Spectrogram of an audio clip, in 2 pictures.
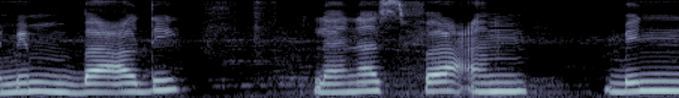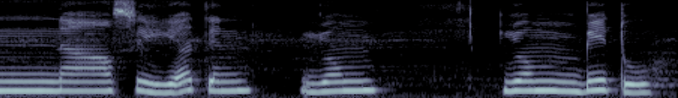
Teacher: نون ساکن تنوین کے فوراً بعد با آ جائے تو نون کی آواز کو میم میں بدل دیتے ہیں۔ نون کے اوپر چھوٹا میم لکھا ہوتا ہے، ہونٹ دباؤ کے بغیر ملاتے ہیں اور دو حرکت ٹو کاؤنٹ کا غنہ ہوتا ہے۔ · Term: اقلاب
